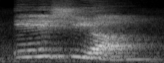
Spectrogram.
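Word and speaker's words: Asia: अगर आपको एस के बाद आई ए मिले या फिर आई ओ एन मिले तो उसका प्रोनाउंसिएशन श होगा। For example एशिया, ए एस आई ए, तो एस के बाद आपको आई ए देखने को मिल रहा है, दैट्स व्हाई इसका प्रोनाउंसिएशन है श।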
